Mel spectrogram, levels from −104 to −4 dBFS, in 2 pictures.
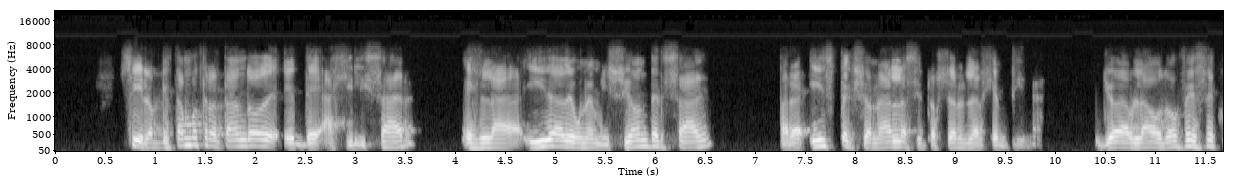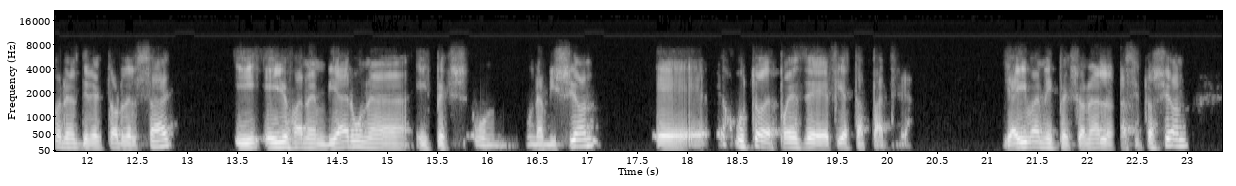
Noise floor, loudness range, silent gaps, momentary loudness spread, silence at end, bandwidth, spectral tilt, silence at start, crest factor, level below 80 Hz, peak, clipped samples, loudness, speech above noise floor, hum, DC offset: -75 dBFS; 3 LU; none; 10 LU; 0.35 s; 7.6 kHz; -7 dB/octave; 0.7 s; 16 dB; -72 dBFS; -2 dBFS; under 0.1%; -18 LUFS; 57 dB; none; under 0.1%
